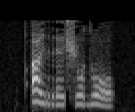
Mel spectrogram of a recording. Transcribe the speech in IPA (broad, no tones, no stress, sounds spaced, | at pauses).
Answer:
qʼ i r e ʃ o d o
